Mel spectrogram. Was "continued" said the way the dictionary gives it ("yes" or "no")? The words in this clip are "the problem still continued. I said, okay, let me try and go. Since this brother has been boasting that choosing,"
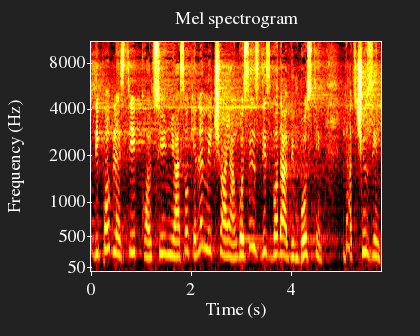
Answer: no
